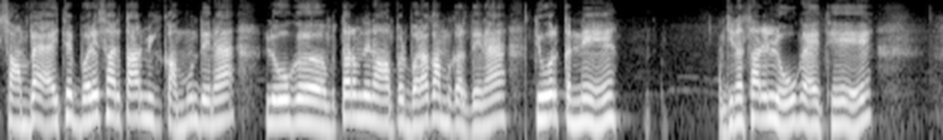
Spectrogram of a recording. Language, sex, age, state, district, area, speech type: Dogri, male, 18-30, Jammu and Kashmir, Samba, rural, spontaneous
